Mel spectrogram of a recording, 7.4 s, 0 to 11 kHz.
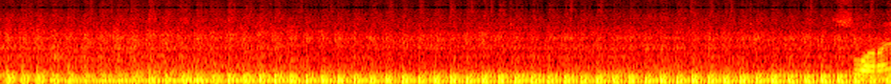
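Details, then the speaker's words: Carbureted Kawasaki Ninja 250R twin being checked before purchase: engine catches and settles into a round, even exhaust beat with no misses or rattles; normal start and smooth, healthy idle. "bulet-bulet banget enak dan suara mesin juga masih enak banget"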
